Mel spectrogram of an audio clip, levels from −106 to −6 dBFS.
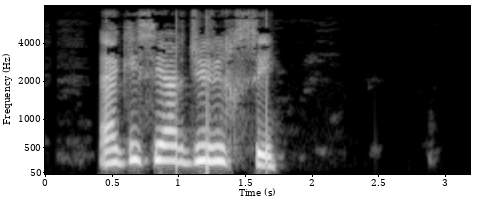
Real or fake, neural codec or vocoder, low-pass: real; none; 7.2 kHz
